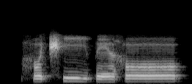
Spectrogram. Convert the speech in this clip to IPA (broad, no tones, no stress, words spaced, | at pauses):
hɔ̃t͡ʃʰiː pẽːɐ̯hɔ̃ː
